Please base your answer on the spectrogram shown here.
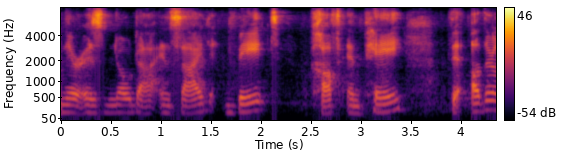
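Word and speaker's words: בית: Bait as in boy, gimmo as in girl, g as in g.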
